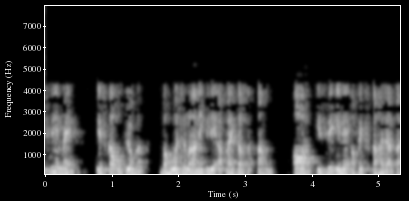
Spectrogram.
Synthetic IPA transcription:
ɪsliemɛ̃ː | ɪskaʔʊpjoːɡ | bɐɦuʋɐt͡ʃənbɐnaːnekelieʔɐplaːjkɐɾsɐk̚t̪aɦũ | ɔːɾɪslieʔɪnɦẽʔɐfɪkskɐɦad͡ʒaːt̪aɦ

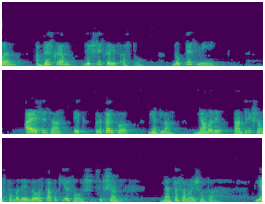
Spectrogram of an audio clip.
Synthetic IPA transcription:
əɳ | əbʱjaskɾəmʋikʂit̪kəɾiːt̪əst̪o̰ | nuk̚t̪et͡smiː | ajesit͡saekpɾəkəlpə | ɡʱet̪la̰ | jaməd̪ʱːjet̪ãnt̪ɾiksə̃w̃st̪ʰaməd̪ʱːjeʋjəʋəst̪ʰapəkijəsəɕikʂəɳ | jãt͡sasəmaʋeɕɦot̪a̰ | ja

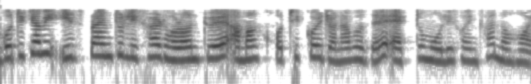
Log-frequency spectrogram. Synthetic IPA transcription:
ɡotikɛamiʔizpɹajmtʊlikʰaɹdʱɔɹɔntʊɛʔa̰makxotʰikːojzɔnabɔzɛʔɛk̚tʊmolixɔjŋkʰanɔɦɔj

